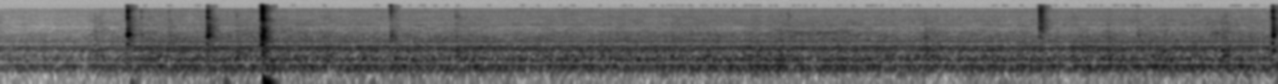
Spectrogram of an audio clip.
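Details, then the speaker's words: Nintendo Famicom Disk System saving Zelda progress to a floppy whose write protection is defeated with tape: low steady motor hum with sharp head-step clicks, writing normally but slowly. "and yep it's definitely saving it's totally saving it takes a while famicom disc system moments"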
